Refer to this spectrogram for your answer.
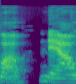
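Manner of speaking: plain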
